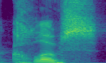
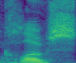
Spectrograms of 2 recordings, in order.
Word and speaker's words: close: You're close to something or someone. You're not far. You're talking about the position either physically or in time. Close. It's getting close to uh my birthday or something which is not true.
